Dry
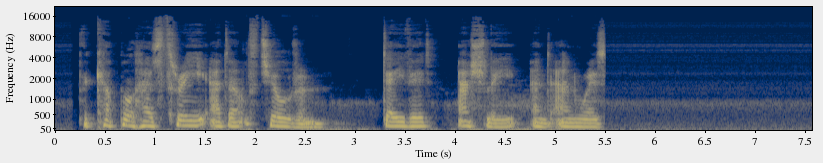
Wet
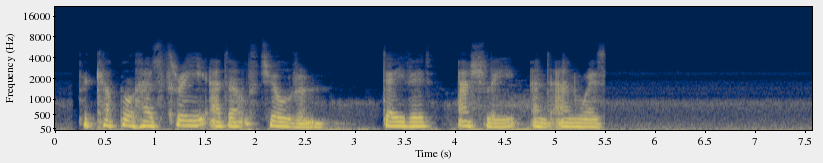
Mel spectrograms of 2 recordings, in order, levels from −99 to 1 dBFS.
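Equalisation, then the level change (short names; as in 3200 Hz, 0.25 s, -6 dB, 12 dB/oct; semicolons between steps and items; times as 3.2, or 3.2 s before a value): air absorption 320 m; tape spacing loss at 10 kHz 42 dB; low shelf 320 Hz +4 dB; +7.5 dB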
